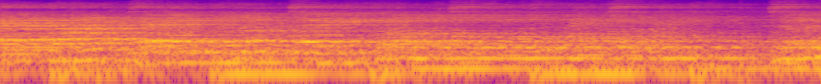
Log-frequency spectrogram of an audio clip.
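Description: A mixed group of men's and women's voices singing a Vietnamese song together into microphones, with held notes, accompanied by acoustic guitar.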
